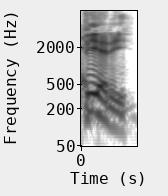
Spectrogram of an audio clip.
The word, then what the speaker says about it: Fieri: Fieri.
